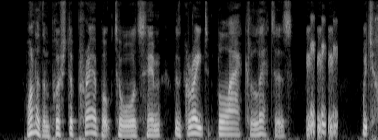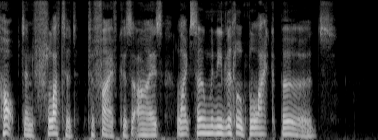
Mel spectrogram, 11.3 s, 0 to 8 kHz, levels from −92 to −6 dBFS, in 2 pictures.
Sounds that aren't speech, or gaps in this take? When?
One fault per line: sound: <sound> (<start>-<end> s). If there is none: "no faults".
sound: laugh (4.6-5.1 s)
